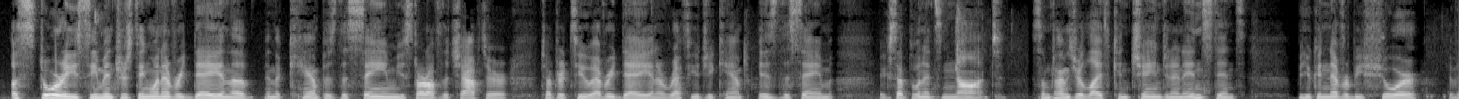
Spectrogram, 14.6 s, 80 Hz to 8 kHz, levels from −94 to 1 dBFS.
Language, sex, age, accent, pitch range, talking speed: English, male, 30-49, American, 140-165 Hz, 205 wpm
